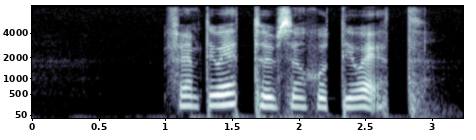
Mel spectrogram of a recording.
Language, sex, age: Swedish, female, 53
